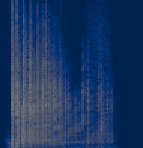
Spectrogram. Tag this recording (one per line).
dice
ambient
noise
misc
